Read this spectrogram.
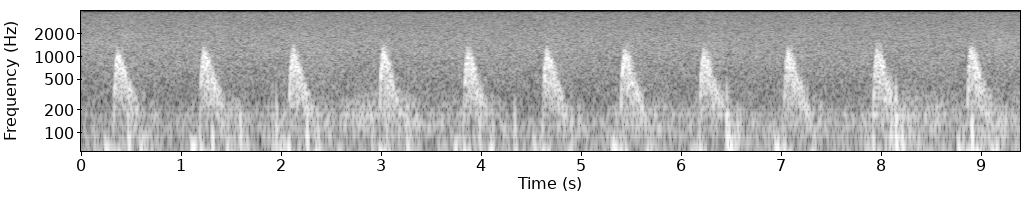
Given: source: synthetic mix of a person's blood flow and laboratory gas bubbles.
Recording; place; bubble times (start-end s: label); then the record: Doppler ultrasound of blood flow; subclavian vein
no bubbles
From the record:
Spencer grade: 0 (complete lack of bubble signals)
